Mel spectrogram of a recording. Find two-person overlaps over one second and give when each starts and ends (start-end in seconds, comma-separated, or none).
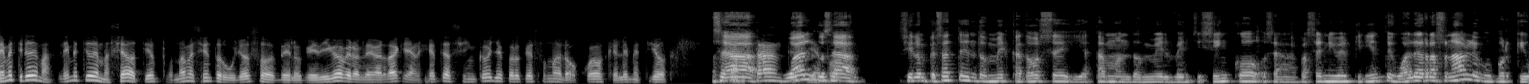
7.2-8.5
